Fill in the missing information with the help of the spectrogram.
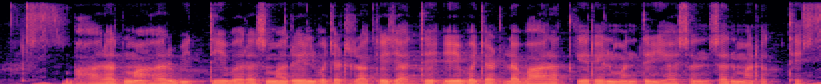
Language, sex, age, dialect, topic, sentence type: Chhattisgarhi, male, 18-24, Western/Budati/Khatahi, banking, statement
